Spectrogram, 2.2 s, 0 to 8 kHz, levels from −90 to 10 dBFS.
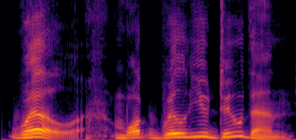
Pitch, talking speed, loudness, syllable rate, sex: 165 Hz, 160 wpm, -18 LUFS, 3.3 syllables/s, male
